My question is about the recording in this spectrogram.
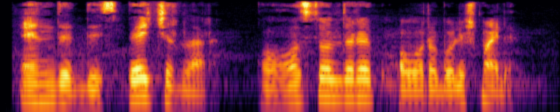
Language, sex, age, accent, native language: Uzbek, male, under 19, Qashqadaryo, Uzbek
